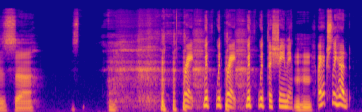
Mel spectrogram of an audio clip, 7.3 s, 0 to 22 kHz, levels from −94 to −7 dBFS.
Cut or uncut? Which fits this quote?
cut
